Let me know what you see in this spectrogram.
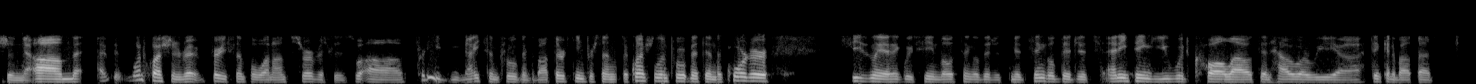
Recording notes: Q3 2023 Earnings Conference Call & Webcast of Arista Networks, Inc.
